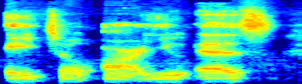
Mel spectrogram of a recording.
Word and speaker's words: Horus: Uh, it's also spelled H O R U S and pronounced Horus.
